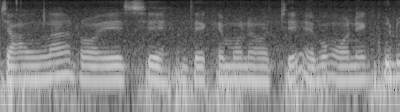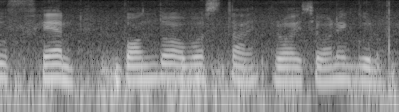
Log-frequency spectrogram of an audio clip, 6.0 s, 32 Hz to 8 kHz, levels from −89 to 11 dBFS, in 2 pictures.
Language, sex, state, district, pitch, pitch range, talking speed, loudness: Bengali, male, Tripura, West Tripura, 155 Hz, 150-160 Hz, 110 wpm, -17 LUFS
